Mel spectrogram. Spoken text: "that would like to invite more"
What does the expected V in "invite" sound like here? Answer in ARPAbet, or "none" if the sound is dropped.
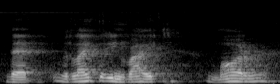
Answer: V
